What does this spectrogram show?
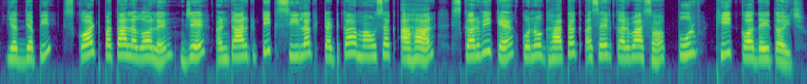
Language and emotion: Maithili, neutral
